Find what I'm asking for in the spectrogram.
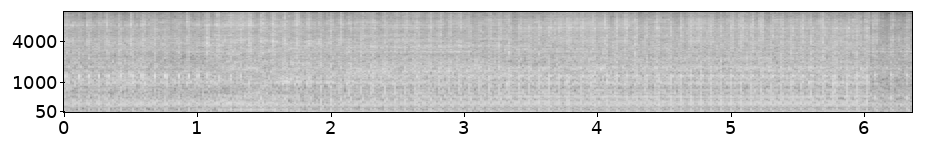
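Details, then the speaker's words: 1991 Honda EZ90 Cub, 90cc two-stroke with CVT, on premix with the oil pump removed: small two-stroke buzzing fast and steady, never dropping to a low idle; idle set too high. "Idle's a little high. It wants to basically just take off."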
